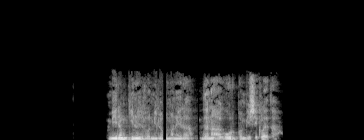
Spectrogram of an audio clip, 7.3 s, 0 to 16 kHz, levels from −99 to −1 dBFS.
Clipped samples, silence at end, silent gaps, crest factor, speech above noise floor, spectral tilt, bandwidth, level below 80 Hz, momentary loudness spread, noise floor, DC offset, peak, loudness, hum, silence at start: under 0.1%; 1.7 s; none; 18 dB; over 70 dB; -6 dB/octave; 7.8 kHz; -60 dBFS; 12 LU; under -90 dBFS; under 0.1%; -4 dBFS; -21 LUFS; none; 2.15 s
